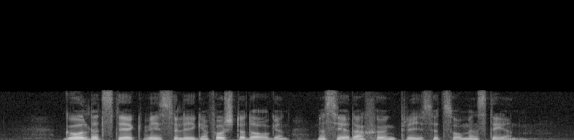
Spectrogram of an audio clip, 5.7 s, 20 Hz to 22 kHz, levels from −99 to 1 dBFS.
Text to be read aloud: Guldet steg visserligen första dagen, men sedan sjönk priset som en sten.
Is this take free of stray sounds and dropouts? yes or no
yes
